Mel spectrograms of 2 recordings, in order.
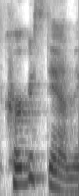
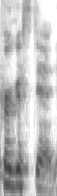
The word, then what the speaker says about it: Kyrgyzstan: It was Kyrgyzstan they went to. – Oh, Kyrgyzstan. I couldn't pronounce it. Yeah. Thank you. – I'm pretty sure that's what I... – No, it is. – Kyrgyzstan.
